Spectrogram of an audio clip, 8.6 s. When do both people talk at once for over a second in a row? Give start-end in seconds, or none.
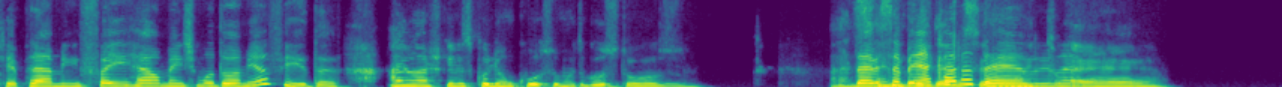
5.6-7.3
